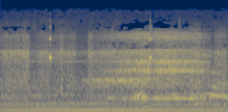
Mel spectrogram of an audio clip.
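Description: Electronic ghost-hunting device beeping with short, evenly spaced pips about every half second over a steady hum. A hiss of noise comes in about a second in.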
